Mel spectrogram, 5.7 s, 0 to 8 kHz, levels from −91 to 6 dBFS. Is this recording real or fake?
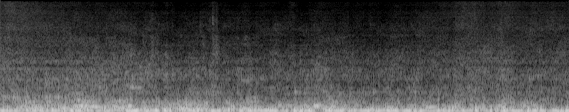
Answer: fake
